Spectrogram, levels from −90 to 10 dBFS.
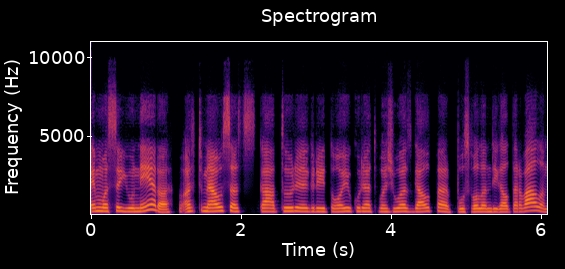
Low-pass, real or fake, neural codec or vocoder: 9.9 kHz; fake; codec, 24 kHz, 0.5 kbps, DualCodec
